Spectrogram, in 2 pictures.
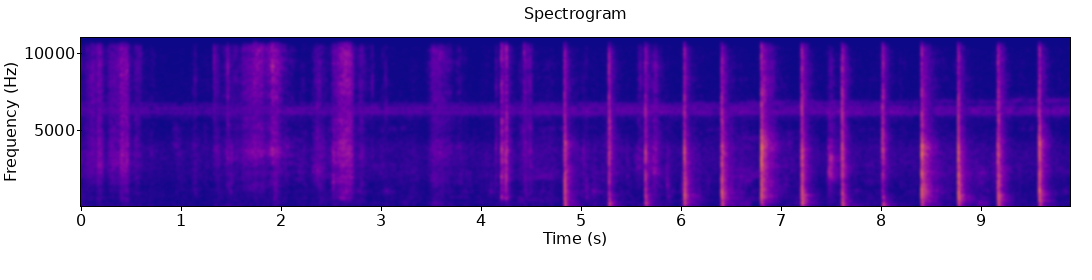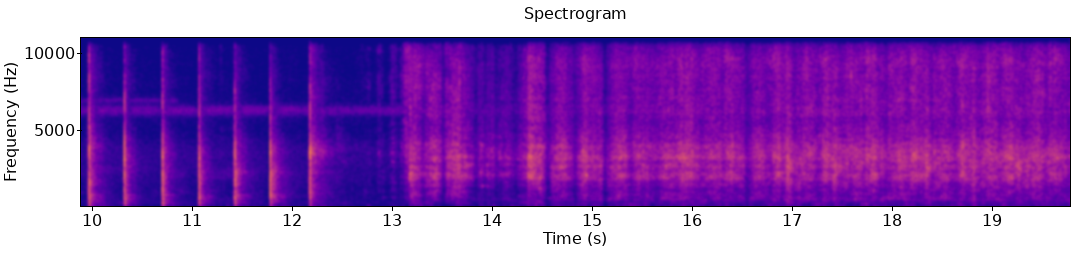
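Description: A hammer tapping a metal brick mould packed with wet cement mix, a steady run of sharp knocks at about three a second, compacting the mix. About thirteen seconds in it gives way to a wooden board scraped rapidly back and forth across the mould's top, a continuous rasp, striking off the excess cement.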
